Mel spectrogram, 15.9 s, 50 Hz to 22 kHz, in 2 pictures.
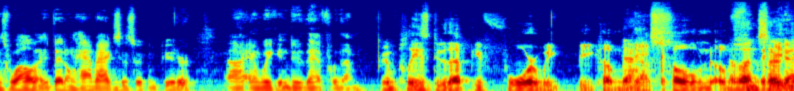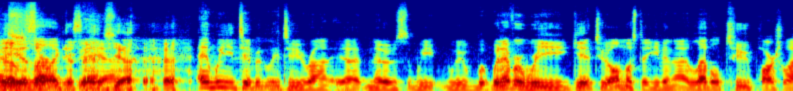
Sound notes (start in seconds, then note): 10.7 laughs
